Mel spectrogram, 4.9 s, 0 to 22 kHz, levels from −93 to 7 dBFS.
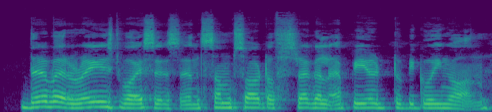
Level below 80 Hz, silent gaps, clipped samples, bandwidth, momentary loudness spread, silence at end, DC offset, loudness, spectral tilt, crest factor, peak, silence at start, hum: -60 dBFS; none; under 0.1%; 12.5 kHz; 6 LU; 0 s; under 0.1%; -22 LUFS; -5 dB/octave; 14 dB; -8 dBFS; 0.2 s; none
